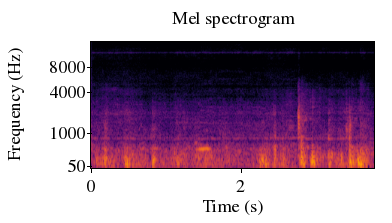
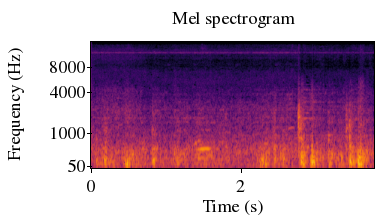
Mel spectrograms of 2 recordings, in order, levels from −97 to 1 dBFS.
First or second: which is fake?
first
